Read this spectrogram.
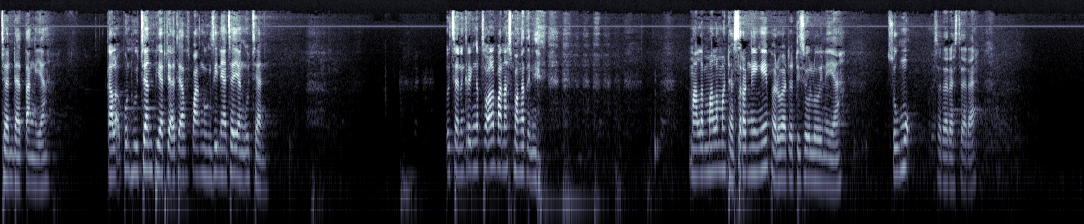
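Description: A woman sings into a microphone, heard through loudspeakers.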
